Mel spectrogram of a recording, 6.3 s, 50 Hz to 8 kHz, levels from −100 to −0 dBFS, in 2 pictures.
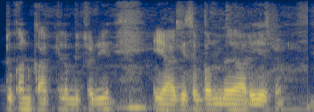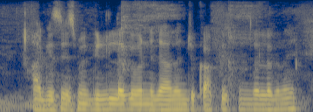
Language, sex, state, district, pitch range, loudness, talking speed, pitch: Hindi, male, Bihar, Saharsa, 100-105 Hz, -25 LUFS, 260 wpm, 100 Hz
